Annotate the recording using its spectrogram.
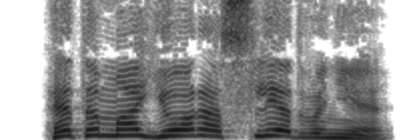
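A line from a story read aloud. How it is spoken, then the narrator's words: Shout. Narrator (Russian): крикнула Сага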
